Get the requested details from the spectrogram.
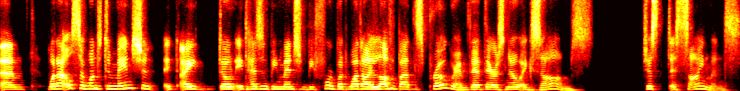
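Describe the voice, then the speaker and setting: The speaker has lively intonation and a Dutch accent. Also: woman, fairly high pitch for a woman, moderate pace. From Netherlands. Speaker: master student. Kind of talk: online admission talk. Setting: video call.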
